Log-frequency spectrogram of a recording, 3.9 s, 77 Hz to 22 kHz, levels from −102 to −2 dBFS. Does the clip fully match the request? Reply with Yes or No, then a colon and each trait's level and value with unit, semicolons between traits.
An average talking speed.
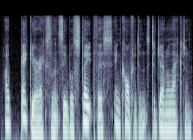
Yes: average, 185 wpm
